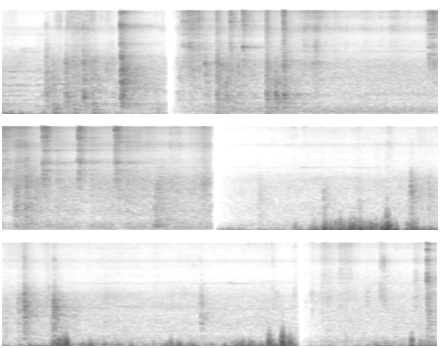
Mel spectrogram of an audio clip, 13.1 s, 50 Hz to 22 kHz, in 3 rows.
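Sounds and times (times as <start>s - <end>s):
hand tools clicking and knocking: 0.4s - 3.3s.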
